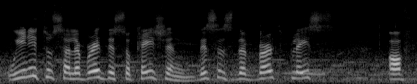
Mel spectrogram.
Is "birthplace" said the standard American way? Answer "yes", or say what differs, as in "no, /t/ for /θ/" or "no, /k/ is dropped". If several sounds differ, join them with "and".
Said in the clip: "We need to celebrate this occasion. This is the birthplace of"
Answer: yes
